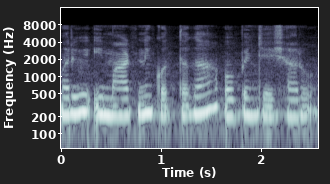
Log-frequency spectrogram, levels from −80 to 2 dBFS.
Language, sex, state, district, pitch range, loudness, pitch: Telugu, female, Telangana, Adilabad, 205-235 Hz, -13 LUFS, 220 Hz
